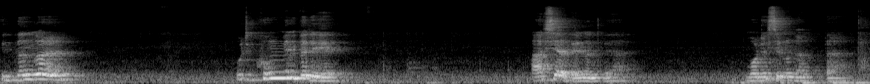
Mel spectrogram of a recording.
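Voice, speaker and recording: Background noise is noticeable. A woman speaks at a very slow pace. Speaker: former comfort woman survivor, activist. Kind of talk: testimony at a parliamentary meeting.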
